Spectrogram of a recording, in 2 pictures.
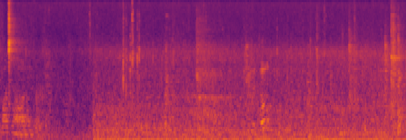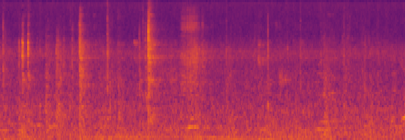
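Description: Boots tramping on steel grating and gear clinking, as scattered clicks and knocks over a steady low mechanical hum.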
